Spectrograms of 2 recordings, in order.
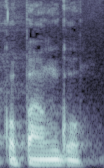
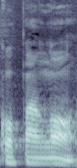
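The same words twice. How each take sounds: First: The g is pronounced as a hard g. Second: The g is not pronounced; the sound slides. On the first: The speaker calls it wrong. "not Kopango" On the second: The speaker calls it right. "That's why it's Kopango"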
